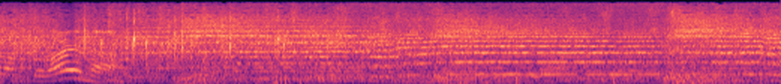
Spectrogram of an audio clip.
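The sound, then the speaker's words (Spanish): Steady, dense applause from a large crowd filling a plaza, with shouting and cheering voices rising above the clapping. “Y se levanta el aplauso de toda la plaza.”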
